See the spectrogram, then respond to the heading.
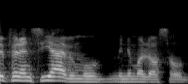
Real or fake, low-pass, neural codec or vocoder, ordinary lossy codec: real; 5.4 kHz; none; AAC, 48 kbps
